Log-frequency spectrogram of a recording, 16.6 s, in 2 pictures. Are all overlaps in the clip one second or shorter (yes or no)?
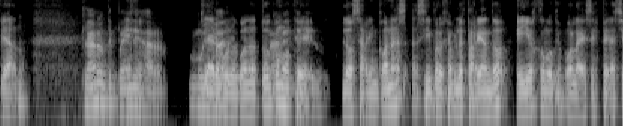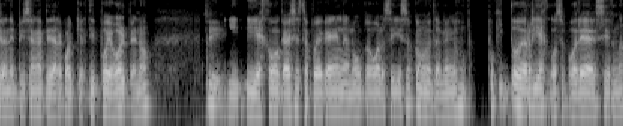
no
